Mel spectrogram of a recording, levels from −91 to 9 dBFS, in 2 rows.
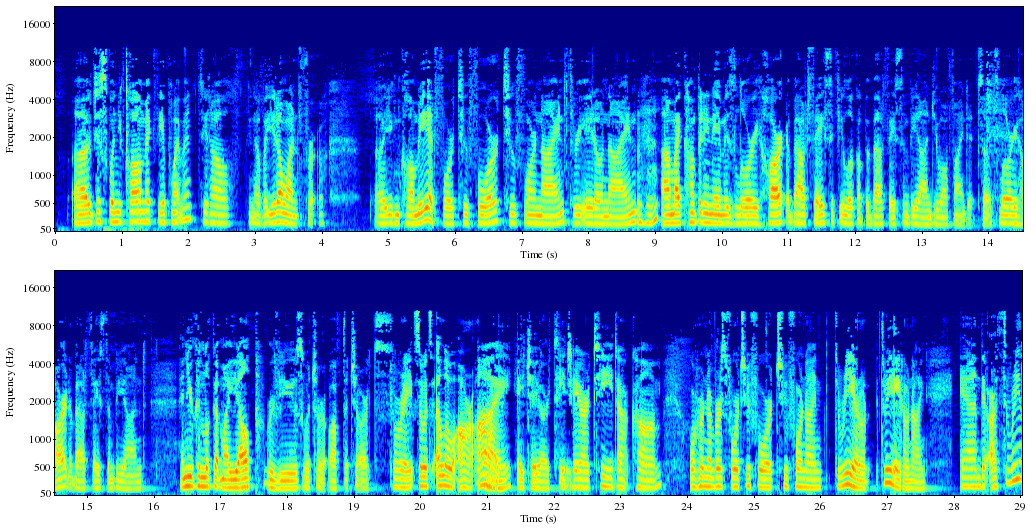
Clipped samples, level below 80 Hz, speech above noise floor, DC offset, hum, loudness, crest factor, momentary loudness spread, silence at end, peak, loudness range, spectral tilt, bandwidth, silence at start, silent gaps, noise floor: under 0.1%; -56 dBFS; 33 dB; under 0.1%; none; -22 LUFS; 20 dB; 11 LU; 0 s; -2 dBFS; 5 LU; -6.5 dB/octave; 10.5 kHz; 0.3 s; none; -55 dBFS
